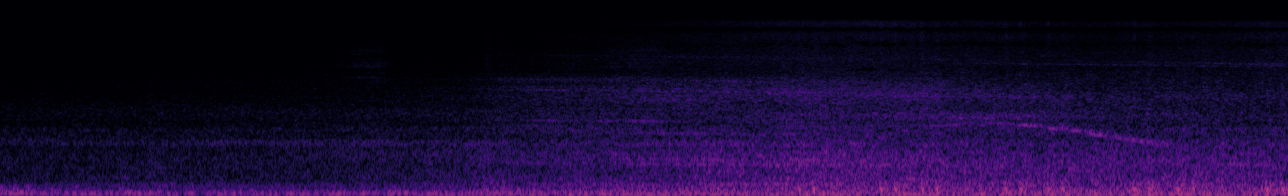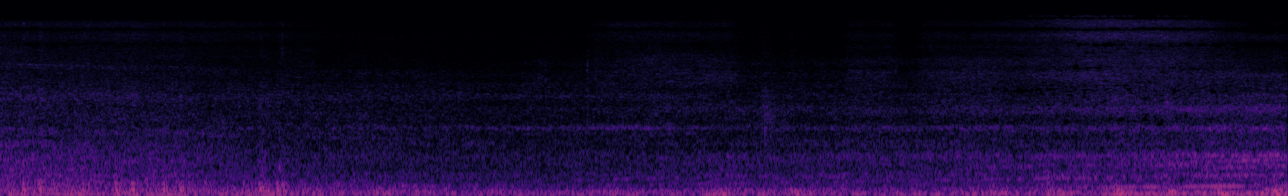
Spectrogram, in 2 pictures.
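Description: Electric commuter trains at a station platform. A second train runs past on the adjacent track with rail noise and a falling tone around the middle. Near the end there is a steady motor whine that rises slightly in pitch.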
